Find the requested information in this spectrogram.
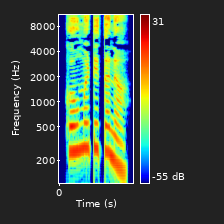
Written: ಕೋಮಟಿತನ

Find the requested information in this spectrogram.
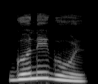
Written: ಕೆನೆಗೊಳ್

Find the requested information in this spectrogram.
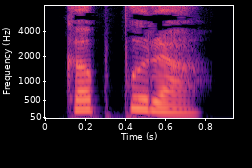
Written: ಕುಪರಿ

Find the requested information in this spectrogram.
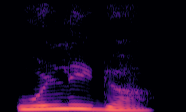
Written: ಒಳ್ಗು

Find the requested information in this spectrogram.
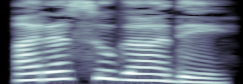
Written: ಅರಸುಗಾದೆ

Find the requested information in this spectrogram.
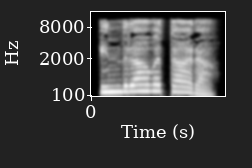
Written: ಇಂದ್ರಾವತಾರ

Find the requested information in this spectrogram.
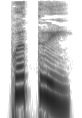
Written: ಪಾದರಿ

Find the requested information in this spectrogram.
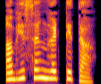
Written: ಅಭಿಸಂಘಟ್ಟಿತ

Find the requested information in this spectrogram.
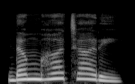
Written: ಡಂಭಾಚಾರ

